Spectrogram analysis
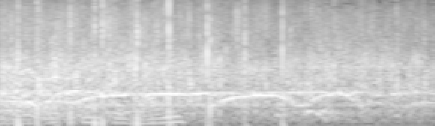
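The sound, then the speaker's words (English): A crowd applauds a trivia winner steadily, dense clapping at an even loudness throughout with a few sharper individual claps standing out, and a faint voice or whistle-like tone sliding underneath. “Let's get that round of applause.”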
